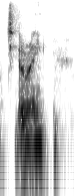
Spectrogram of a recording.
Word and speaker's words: Turing: Is it Turing or Turing? It's Turing.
